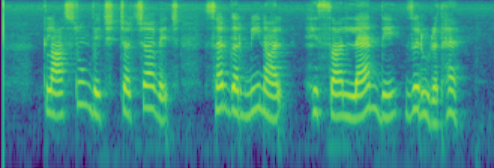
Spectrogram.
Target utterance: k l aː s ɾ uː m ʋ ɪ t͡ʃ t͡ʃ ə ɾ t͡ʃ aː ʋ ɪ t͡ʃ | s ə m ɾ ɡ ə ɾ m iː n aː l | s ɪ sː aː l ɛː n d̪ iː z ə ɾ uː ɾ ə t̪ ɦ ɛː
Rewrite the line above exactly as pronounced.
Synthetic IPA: k l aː s ɾ uː m ʋ ɪ t͡ʃ t͡ʃ ə ɾ t͡ʃ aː ʋ ɪ t͡ʃ | s ə ɾ ɡ ə ɾ m iː n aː l | h ɪ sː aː l ɛː n d̪ iː z ə ɾ uː ɾ ə t̪ ɦ ɛː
